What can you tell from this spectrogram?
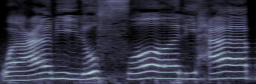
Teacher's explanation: Sa wa amilus sa. Masukkan dekat sad. Kena pastikan tebal.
